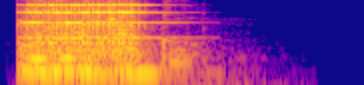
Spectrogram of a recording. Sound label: doorbell short ring; hollywoodedge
